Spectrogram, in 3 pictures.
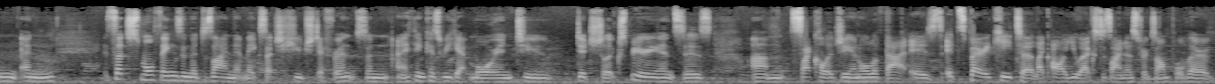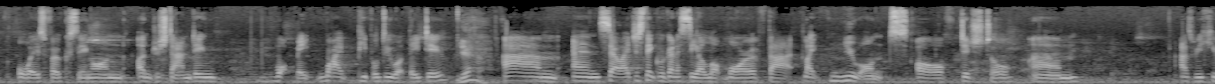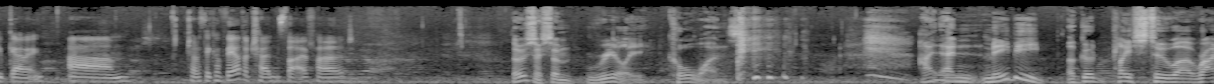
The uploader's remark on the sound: LIVE FROM MONEY 20/20. In a series of podcasts taped live at Money 2020 in Las Vegas.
